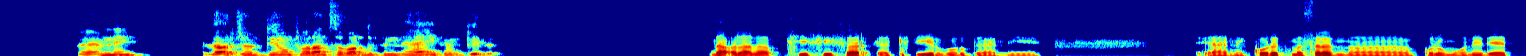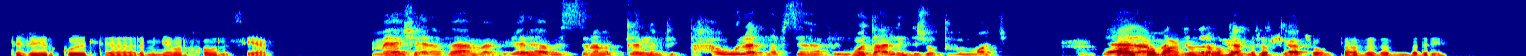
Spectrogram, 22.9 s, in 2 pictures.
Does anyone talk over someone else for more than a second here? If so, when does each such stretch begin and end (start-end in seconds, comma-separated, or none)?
19.8-21.3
